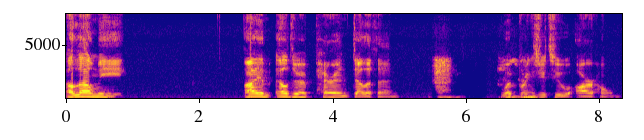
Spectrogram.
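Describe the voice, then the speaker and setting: Using a put-on character voice at a medium pitch, a man speaks at a very slow pace with very wide pitch swings and long, frequent pauses. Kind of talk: formal, courteous.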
